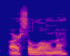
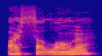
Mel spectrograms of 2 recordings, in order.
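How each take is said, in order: First: The 'c' is said as a plain 's' sound. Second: The 'c' is said as a lisped 'th' sound.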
